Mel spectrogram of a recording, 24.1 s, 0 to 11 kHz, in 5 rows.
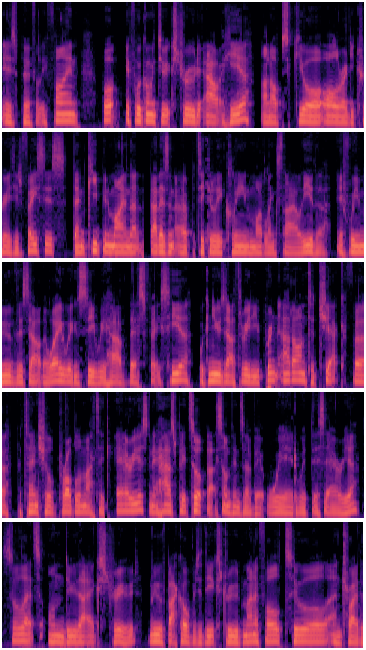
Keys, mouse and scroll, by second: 0.8 ctrl+z, 1.2 click, 1.6 shift+middle click, 1.9 middle click, 2.5 e, 5.7 middle click, 6.0 shift+middle click, 6.5 middle click, 9.6 g, 11.9 ctrl+z, 13.6 click, 16.7 click, 18.0 middle click, 19.6 ctrl+z, 19.7 ctrl+z, 20.5 ctrl+shift+z, 22.2 click, 23.3 middle click.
